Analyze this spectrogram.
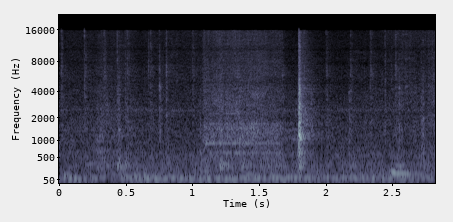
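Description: A printer whirs as it feeds out a sheet of paper.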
